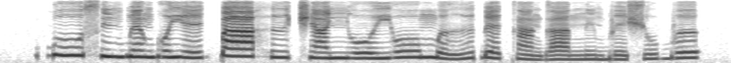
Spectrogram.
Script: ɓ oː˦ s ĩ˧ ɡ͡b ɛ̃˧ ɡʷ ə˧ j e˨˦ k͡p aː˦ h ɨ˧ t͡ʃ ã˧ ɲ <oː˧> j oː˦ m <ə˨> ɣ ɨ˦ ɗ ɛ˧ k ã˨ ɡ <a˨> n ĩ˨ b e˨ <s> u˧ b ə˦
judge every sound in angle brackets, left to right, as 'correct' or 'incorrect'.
correct, correct, correct, incorrect: ʃ

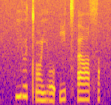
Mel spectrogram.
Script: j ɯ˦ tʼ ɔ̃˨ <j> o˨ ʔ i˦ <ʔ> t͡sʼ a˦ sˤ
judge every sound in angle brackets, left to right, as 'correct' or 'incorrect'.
correct, incorrect: none

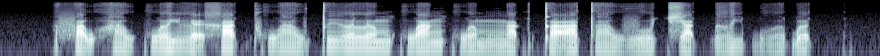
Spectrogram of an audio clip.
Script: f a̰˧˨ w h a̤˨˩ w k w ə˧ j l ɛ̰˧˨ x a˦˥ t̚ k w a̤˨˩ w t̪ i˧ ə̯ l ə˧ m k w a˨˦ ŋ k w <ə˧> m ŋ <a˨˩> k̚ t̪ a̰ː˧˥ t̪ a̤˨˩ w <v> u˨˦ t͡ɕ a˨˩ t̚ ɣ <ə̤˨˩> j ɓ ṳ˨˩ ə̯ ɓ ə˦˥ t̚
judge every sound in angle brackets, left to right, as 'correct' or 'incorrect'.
incorrect: ə˧˩, correct, correct, correct

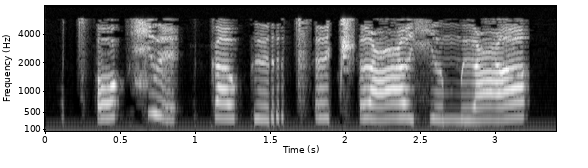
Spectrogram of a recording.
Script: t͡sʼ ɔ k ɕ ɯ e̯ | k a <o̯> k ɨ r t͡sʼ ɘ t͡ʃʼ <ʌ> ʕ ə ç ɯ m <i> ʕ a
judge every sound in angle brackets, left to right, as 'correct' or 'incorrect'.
correct, incorrect: ə, incorrect: ɨ

